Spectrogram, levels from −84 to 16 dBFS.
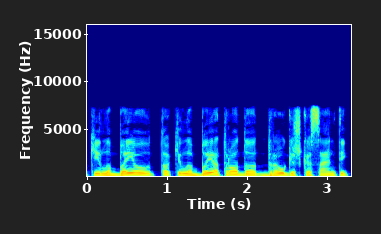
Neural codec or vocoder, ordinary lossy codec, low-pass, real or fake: none; MP3, 64 kbps; 7.2 kHz; real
